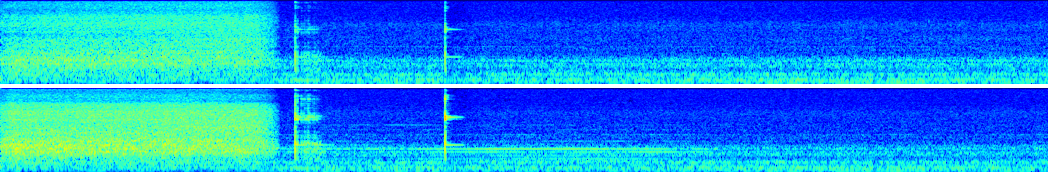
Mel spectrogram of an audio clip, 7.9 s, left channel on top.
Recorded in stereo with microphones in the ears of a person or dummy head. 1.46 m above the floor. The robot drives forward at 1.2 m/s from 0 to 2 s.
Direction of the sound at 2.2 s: 60° right (ahead or behind).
